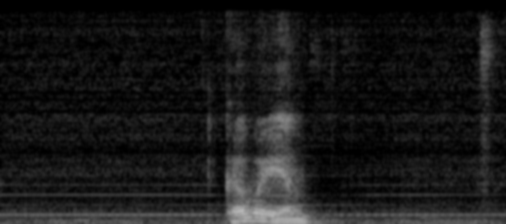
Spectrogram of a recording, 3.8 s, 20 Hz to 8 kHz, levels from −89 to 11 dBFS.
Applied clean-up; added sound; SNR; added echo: neural separator model SepFormer DNS4.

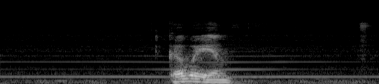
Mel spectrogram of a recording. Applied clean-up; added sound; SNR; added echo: none; Wind instrument, woodwind instrument; 18 dB; reverberation time 0.2 s.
